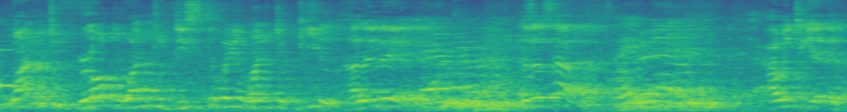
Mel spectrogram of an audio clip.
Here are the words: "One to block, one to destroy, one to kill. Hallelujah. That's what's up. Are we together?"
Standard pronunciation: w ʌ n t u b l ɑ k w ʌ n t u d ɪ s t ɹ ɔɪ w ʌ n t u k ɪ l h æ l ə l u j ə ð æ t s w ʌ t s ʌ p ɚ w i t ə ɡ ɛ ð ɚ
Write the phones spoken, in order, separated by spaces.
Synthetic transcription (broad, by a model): w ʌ n t u b l ɑ k w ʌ n t u d ɪ s t ɹ ɔɪ w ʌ n t u k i l h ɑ l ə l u j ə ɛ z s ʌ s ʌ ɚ w i t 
